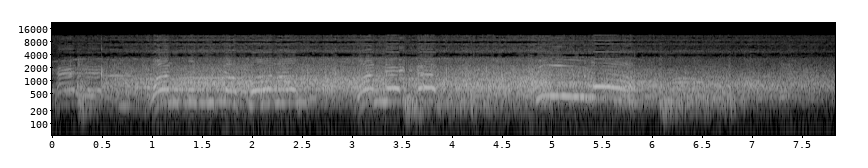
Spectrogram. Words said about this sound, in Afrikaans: En uit die kele van nagenoeg 40.000 mense hoor u die gejuig.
